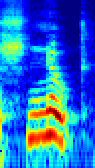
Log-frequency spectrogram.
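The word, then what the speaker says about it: snoek: him from South Africa a thing called snoke I believe I don't is that the pronunciation s n o e k it's a fish from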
